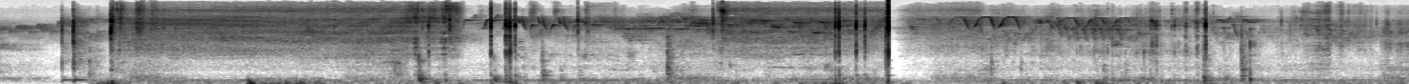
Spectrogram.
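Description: A garden sprayer hisses steadily as it sprays.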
